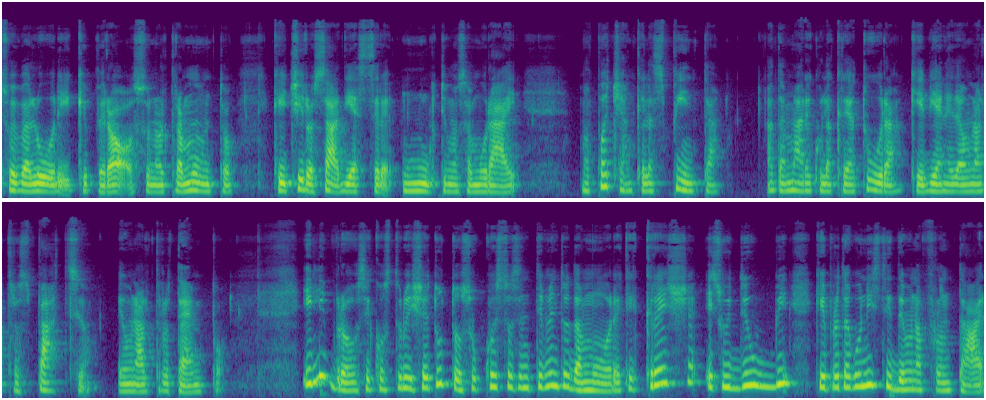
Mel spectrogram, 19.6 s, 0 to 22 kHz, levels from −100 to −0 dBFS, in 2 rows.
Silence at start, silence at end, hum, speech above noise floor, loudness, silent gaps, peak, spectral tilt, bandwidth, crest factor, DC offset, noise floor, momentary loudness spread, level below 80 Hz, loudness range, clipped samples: 0 s; 0 s; none; 28 dB; -20 LUFS; none; -4 dBFS; -7.5 dB/octave; 12 kHz; 16 dB; under 0.1%; -48 dBFS; 10 LU; -66 dBFS; 6 LU; under 0.1%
